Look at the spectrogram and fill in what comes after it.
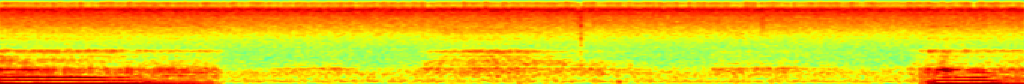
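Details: Loud, low, rattling snores about five seconds apart over steady vehicle hum, combined with a Tokyo cruising scene as a sleep-aid recording: ordinary snoring.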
